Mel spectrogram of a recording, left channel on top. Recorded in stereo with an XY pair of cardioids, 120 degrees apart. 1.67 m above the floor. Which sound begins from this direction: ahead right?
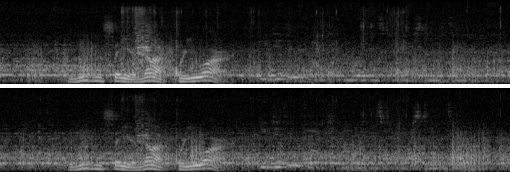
A woman speaking, at 2.6 s.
